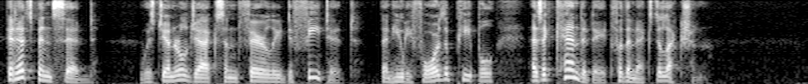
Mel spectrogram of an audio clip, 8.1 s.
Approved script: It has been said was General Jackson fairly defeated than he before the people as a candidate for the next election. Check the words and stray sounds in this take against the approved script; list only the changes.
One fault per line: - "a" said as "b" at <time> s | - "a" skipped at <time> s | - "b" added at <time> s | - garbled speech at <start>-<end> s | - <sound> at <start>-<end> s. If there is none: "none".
none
